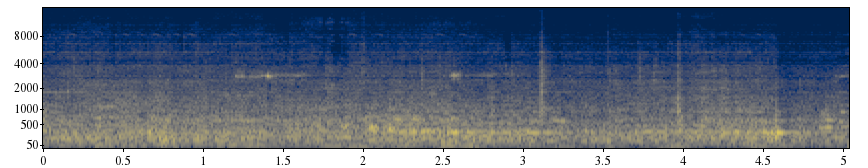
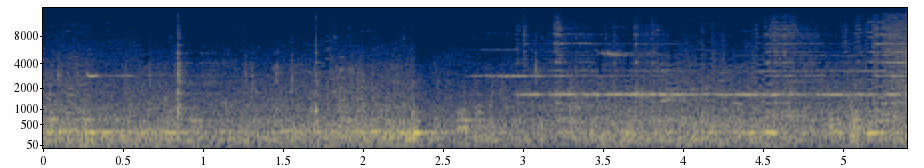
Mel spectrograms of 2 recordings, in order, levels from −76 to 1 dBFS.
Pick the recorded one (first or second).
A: second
